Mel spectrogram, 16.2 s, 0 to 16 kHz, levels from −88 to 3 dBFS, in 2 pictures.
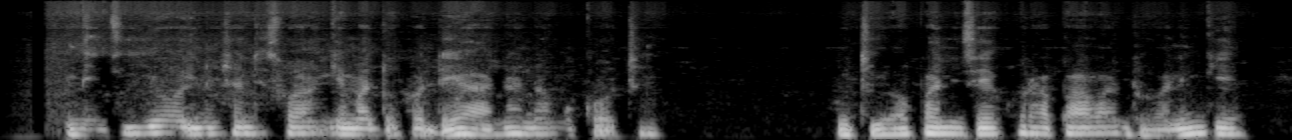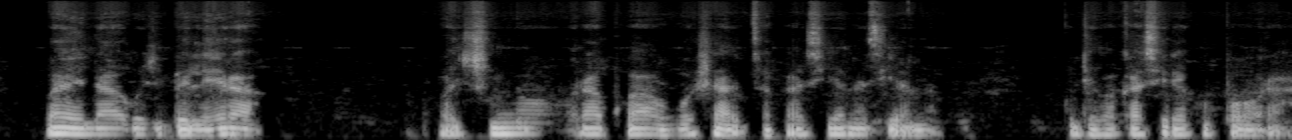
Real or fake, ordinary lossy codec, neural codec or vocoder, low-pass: real; Opus, 32 kbps; none; 14.4 kHz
